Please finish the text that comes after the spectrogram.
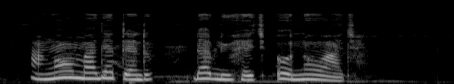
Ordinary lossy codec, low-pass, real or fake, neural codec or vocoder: MP3, 48 kbps; 14.4 kHz; real; none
